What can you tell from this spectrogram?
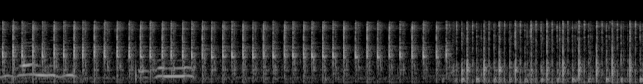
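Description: Battery-operated drumming doll toy beating its small plastic drum: a rapid, regular clicking with a steady ringing tone from its mechanism, with a short electronic tune in the first couple of seconds. About four and a half seconds in, the sound changes to a different, duller clockwork clicking from a wind-up toy chick hopping.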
